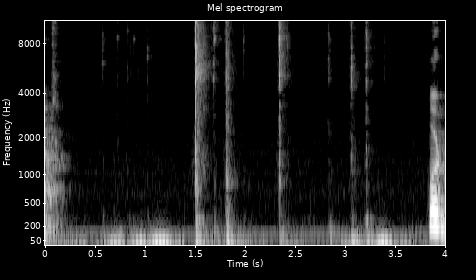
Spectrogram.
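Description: Typing on a computer keyboard: scattered, irregularly spaced keystrokes.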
